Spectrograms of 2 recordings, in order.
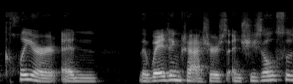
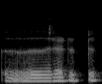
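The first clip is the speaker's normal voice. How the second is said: place-finding "da-da"; 2 semitones lower, 7 dB quieter than usual. Real, not acted. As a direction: idly sound out syllables while searching. Finding her place on the card.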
